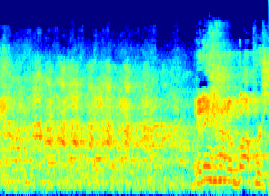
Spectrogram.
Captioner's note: audience Laughing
